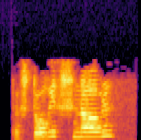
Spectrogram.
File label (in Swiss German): "storicheschnawwel", alsace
